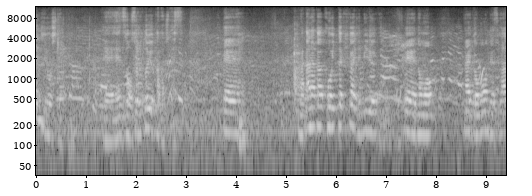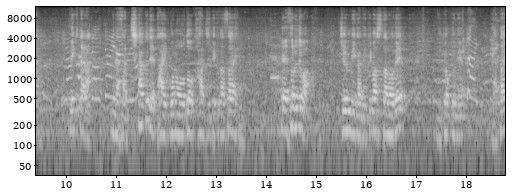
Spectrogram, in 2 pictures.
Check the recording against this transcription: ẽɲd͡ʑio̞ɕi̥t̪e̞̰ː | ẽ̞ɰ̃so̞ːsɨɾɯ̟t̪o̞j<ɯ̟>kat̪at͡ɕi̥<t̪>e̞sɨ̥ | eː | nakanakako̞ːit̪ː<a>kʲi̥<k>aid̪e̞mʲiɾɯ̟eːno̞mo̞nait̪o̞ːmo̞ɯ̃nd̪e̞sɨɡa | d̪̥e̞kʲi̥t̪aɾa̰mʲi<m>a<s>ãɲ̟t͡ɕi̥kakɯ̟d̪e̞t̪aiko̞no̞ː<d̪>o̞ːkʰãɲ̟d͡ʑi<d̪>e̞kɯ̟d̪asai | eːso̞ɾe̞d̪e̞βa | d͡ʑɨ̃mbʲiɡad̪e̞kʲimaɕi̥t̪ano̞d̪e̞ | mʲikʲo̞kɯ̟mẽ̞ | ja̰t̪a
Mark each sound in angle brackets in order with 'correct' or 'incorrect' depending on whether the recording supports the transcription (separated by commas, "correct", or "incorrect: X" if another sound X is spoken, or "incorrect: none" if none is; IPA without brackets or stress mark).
incorrect: ɯ̟ː, incorrect: d̪, correct, correct, incorrect: n, correct, incorrect: t̪, incorrect: t̪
